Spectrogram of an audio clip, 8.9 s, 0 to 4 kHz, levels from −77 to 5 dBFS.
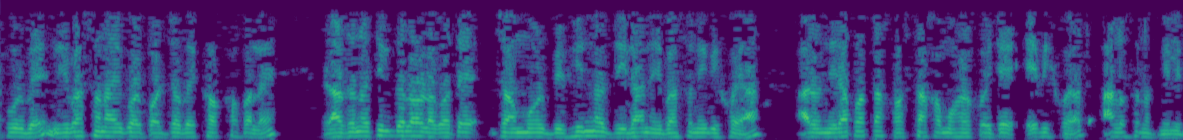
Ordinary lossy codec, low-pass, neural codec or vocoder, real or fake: none; 3.6 kHz; none; real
